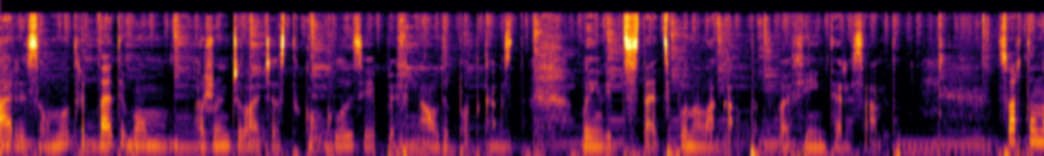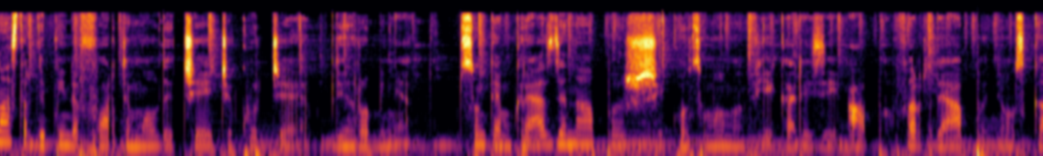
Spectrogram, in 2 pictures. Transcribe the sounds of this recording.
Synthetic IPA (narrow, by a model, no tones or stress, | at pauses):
aɾesawnud̪ɾe̞p̚t̪at̪evo̞ma̰ʒund͡ʒe̞la̰ːt͡ʃa̰st̪ə̥ko̞ŋkluzije̞pe̞fina̰ld̪e̞po̞d̪ka̰st̪ | vəinvit̪sə̥st̪a̰t̪sʲpɨnəlaka̰pə̥t̪vafiːnt̪e̞ɾe̞sa̰nt̪ə | sʊart̪anoast̪ɾəd̪e̞pind̪efoart̪e̞mult̪̚d̪e̞t͡ʃejat͡ʃe̞kurt͡ʃḛd̪inro̞binḛt̪sunt̪e̞mkɾeat̪sʲd̪inapəʃiko̞nsuməmɨnfije̞̰kaɾe̞zḭʔa̰pə̥fəɾəd̪e̞apəneusk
